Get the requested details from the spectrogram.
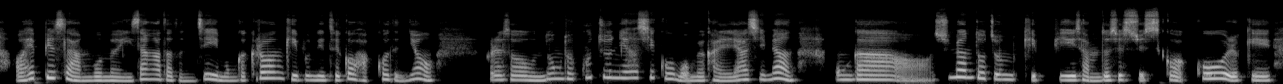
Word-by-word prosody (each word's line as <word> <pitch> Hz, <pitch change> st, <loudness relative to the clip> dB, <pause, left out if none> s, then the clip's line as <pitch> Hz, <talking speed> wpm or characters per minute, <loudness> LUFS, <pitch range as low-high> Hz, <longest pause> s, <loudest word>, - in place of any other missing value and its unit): '어 -, -, 0 dB
햇빛을 275 Hz, -, +2 dB
안 175 Hz, -1 st, 0 dB
보면 180 Hz, -1 st, 0 dB
이상하다.'든지 195 Hz, +1 st, -1 dB
뭔가 175 Hz, 0 st, -4 dB
그런 285 Hz, +4 st, +1 dB
기분이 200 Hz, -3 st, -1 dB
들 195 Hz, 0 st, -2 dB
것 250 Hz, +1 st, +1 dB
같거든요. 220 Hz, -1 st, -3 dB, 0.5 s
그래서 210 Hz, -1 st, -1 dB
운동도 250 Hz, +8 st, -2 dB
꾸준히 315 Hz, -2 st, -3 dB
하시고 300 Hz, -3 st, 0 dB
몸을 180 Hz, -2 st, -1 dB
관리하시면 215 Hz, +6 st, +1 dB, 0.4 s
뭔가 215 Hz, -1 st, +3 dB
어 195 Hz, +1 st, -5 dB
수면도 320 Hz, +3 st, +2 dB
좀 230 Hz, -4 st, -1 dB
깊이 195 Hz, +1 st, +1 dB
잠드실 195 Hz, +1 st, +1 dB
수 205 Hz, -, +3 dB
있을 -, -, +3 dB
것 -, -, 0 dB
같고 265 Hz, -1 st, +2 dB
이렇게 185 Hz, 0 st, +1 dB
210 Hz, 310 characters per minute, -23 LUFS, 190-260 Hz, 0.5 s, 뭔가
